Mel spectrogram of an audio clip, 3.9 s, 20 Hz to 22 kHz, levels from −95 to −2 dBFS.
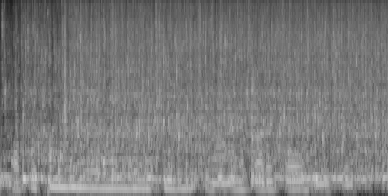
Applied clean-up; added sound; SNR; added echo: none; Toilet flush; -4 dB; none.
